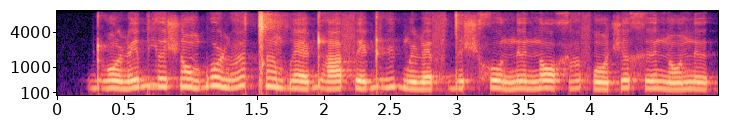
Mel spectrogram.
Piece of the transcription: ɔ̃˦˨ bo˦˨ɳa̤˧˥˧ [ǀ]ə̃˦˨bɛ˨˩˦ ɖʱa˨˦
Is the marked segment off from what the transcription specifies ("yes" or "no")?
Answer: no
